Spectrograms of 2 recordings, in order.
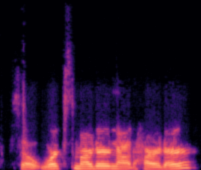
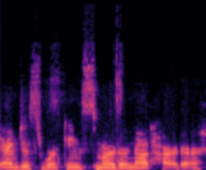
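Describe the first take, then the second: First: Said in the usual way. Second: Softer, self-amused aside; softer muttered mantra. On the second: Shown as a demonstration. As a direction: repeat the motto softer, half to yourself. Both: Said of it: "My mantra".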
